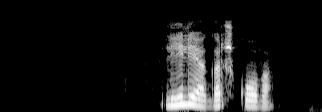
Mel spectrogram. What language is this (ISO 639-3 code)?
rus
